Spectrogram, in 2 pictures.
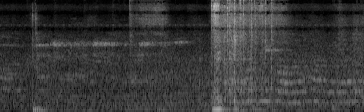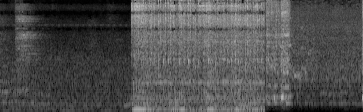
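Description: A sewing machine stitches a lace border onto a kurti in two short bursts of rapid mechanical whirring close by, separated by quieter handling sounds and brief pauses.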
